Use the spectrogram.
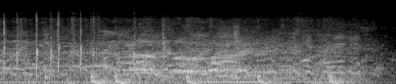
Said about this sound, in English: In regards to the Fuck Joe Biden movement, it's actually quite funny because these are large crowds, probably filled with Democrats and independents, who are also going along with the chant.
